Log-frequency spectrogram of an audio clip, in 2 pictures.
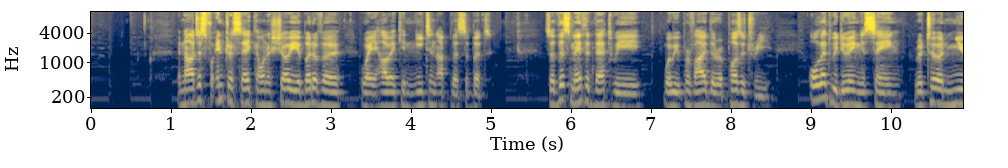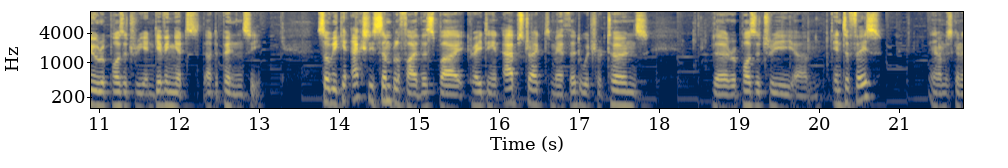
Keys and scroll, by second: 16.5 Return.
